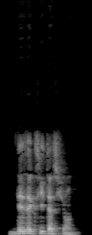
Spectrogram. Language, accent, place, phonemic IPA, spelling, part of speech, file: French, France, Lyon, /de.zɛk.si.ta.sjɔ̃/, désexcitation, noun, LL-Q150 (fra)-désexcitation.wav
- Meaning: deexcitation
